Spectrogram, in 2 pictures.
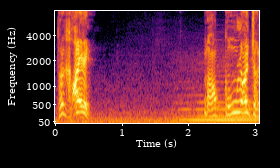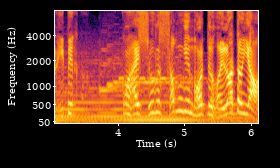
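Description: An actor playing a brash troublemaker with a mocking manner, speaking. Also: male voice, very high-pitched, lively intonation, brisk, pushed and bright, exaggerated voice. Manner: mocking then shrieking for help. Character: brash Chinese-Vietnamese man, cheeky troublemaker. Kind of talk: stage drama acting. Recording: music behind the voice.

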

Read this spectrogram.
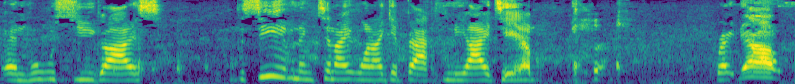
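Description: A hoarse young man with a sore throat rambling through repeated simple lists in a casual vlog, filmed outdoors beside a road on a phone held at arm's length. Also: very high voice, fairly even intonation, moderate pace, a bit bright. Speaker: vlogger. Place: outdoors on a fenced overpass beside a busy road. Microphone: phone held low at arm's length. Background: faint passing traffic.

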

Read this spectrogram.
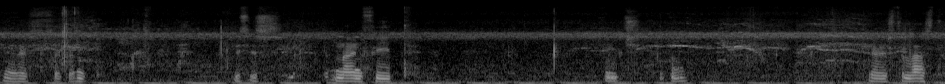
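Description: A man in his forties, a non-native English speaker, vlogging casually in halting, simple phrases into a handheld camera. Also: mid-range voice, flat delivery. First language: not English. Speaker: farm vlogger. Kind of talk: casual vlog talk to camera. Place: outdoors on a rural farm clearing among trees. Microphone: camera held at arm's length. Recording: loud insects and animal noise outdoors.

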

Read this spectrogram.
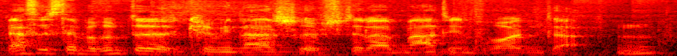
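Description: An actor playing a brash, bullying police chief who talks in slang in a crime comedy. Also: male voice, lowish voice, expressive, brisk, music in the background. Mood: breezy, showing off.

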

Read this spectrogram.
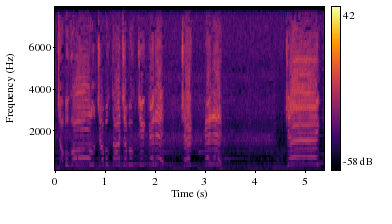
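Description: A man voicing an indignant, excitable old frontier judge in a western cartoon dub, with a blustery, emphatic delivery. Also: extremely high pitch, measured pace, music in the background. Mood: urgent.

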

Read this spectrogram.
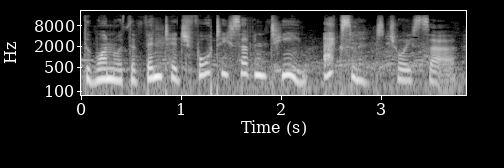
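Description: An actress playing a courteous, formal waitress at an upscale restaurant in an audio drama. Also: female voice, a little high, lively intonation, moderate pace, mellow, close to an everyday voice. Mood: polite. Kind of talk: science fiction audio drama acting.

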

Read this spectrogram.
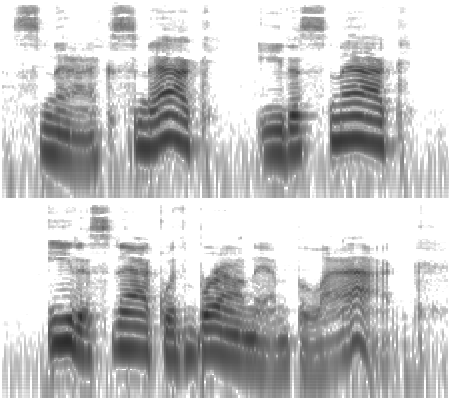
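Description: Very slow, expressive woman reading aloud. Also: low voice, slightly rough. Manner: deliberate, word-by-word, expressive delivery for early readers. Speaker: children's read-along host. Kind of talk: read-aloud of a rhyming picture book for young children.

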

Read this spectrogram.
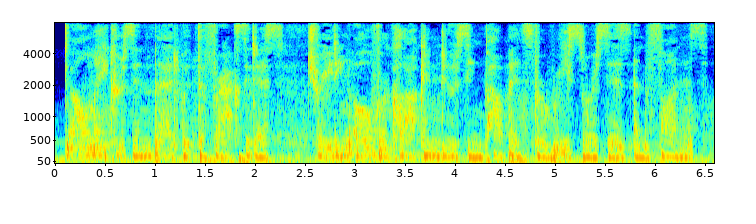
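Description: An actress playing a cunning young woman double agent, teasing and coolly commanding. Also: sits low. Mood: whispered.

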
